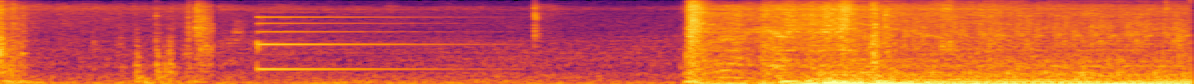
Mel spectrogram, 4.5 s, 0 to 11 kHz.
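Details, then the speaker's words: Audi A4 B8 diesel after an ignition switch (push-in key) replacement: a short chime, then it catches at once into a steady, even idle with the key staying in. A normal start; the code reader flags a blend motor noise. "And she starts, and look at that, the key stays in the ignition. Wonderful."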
